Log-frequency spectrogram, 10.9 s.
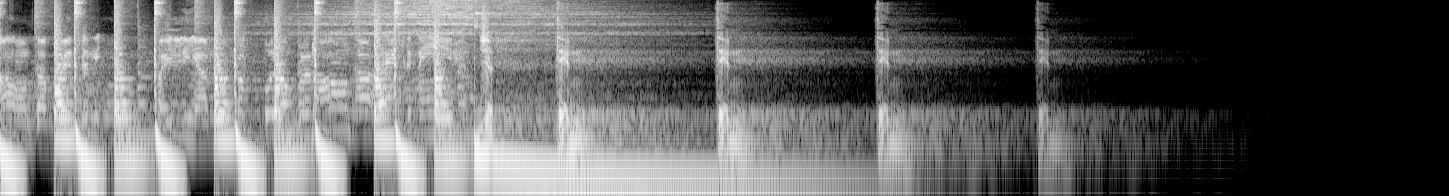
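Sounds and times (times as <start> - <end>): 
remixed electronic music: 0.0 - 6.9.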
